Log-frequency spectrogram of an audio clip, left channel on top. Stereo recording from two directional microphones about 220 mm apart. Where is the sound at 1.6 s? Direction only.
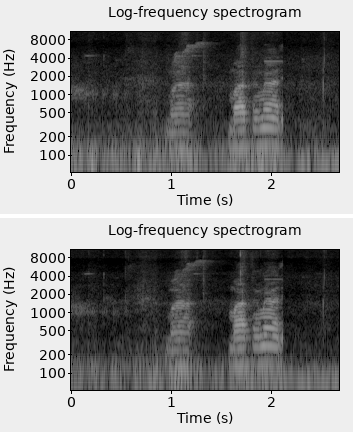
30° right (ahead or behind).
